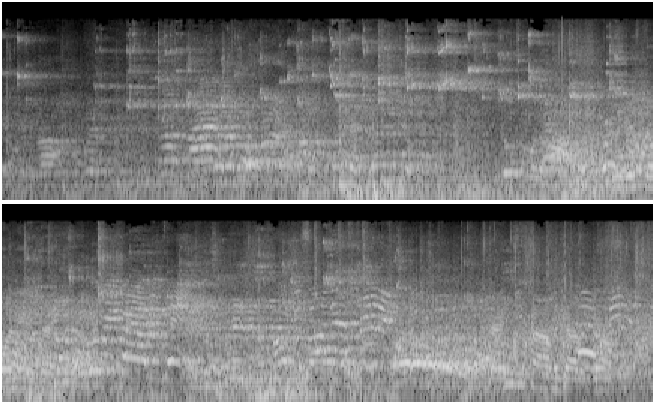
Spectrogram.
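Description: Sneakers squeak on a hard court in a large echoing gym.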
